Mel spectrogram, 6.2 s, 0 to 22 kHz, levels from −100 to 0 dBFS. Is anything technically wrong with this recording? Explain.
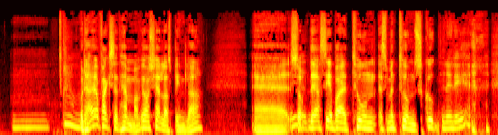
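Yes. There is one fault. At 5.47 to 5.53 s, just after "tunn som en tunn", the speech jumps abruptly forward with a small blip. Part of the programme seems to be missing at that point, and the speech resumes further on. The likely cause is a stream segment skipped: one piece of the segmented stream failed to arrive, so the player moved straight on to the next piece and left a gap in the content.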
